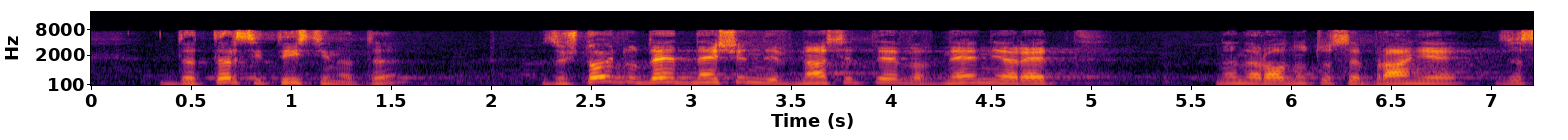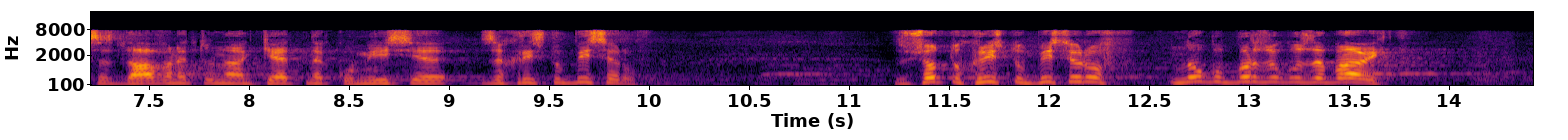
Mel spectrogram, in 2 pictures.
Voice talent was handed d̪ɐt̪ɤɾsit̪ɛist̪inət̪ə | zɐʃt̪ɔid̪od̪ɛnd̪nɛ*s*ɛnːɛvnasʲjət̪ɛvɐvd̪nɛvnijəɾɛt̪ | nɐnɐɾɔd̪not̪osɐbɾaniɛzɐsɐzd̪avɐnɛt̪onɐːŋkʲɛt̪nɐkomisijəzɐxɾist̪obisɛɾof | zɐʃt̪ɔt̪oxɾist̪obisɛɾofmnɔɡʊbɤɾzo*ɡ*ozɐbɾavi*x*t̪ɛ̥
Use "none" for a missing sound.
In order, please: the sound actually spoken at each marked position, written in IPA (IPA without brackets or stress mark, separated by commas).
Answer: ʃ, ɡ, x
